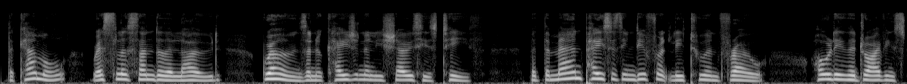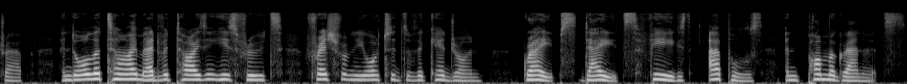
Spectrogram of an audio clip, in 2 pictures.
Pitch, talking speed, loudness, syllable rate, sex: 205 Hz, 140 wpm, -20 LUFS, 4.7 syllables/s, female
